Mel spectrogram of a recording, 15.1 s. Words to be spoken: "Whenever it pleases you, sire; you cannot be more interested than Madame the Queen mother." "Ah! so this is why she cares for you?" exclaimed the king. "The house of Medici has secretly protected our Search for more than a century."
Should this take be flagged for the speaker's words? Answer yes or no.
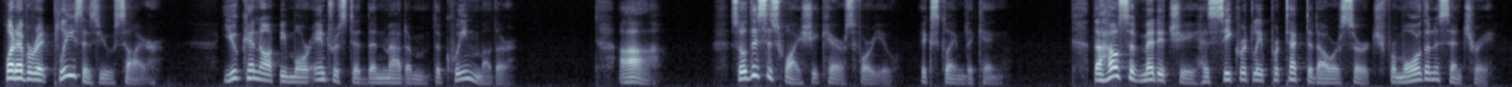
yes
